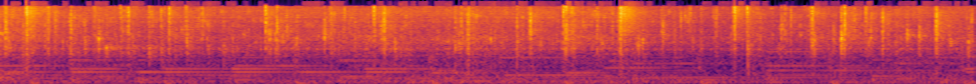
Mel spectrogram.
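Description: Cumin seeds and crushed garlic sizzle in hot oil for a methi dal tadka, a loud, dense crackling fry running steadily throughout with sharp spitting pops scattered on top.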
